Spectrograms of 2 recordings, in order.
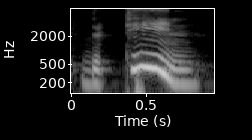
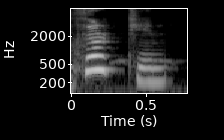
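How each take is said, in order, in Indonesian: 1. Tekanannya ada pada suku kata terakhir. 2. Tekanannya ada pada suku kata pertama. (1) "contoh tekanan di akhir silabel" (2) "Ditekan pada awal silabel"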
